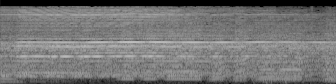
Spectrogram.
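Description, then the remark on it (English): A cat jumps onto a turntable and the record scrapes harshly under the needle, a continuous gritty grinding with high whining overtones that lasts about three seconds at a steady, fairly loud level, with no voices. “The cat jumped on the platine. And I think he's a real disc.”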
